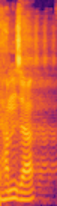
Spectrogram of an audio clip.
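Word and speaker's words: ء: The next letter, Hamza. The origin of this letter is similar to the previous letter H. Hamza, the lowest part of the throat.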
